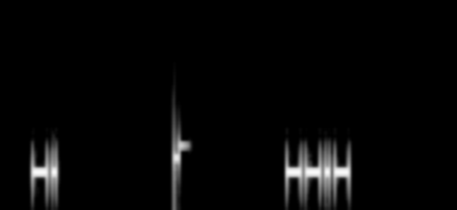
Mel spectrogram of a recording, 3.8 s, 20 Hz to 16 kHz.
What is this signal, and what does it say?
Morse code, heard as a keyed tone, about 30 wpm, 700 Hz. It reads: N Q
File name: Single-Letter-Number-30wpm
